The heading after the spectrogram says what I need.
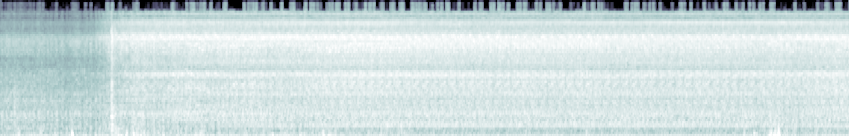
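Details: Audi Allroad at idle: loud, steady note with a dense clattery rattle over it; excessive engine noise, cause not pinned down.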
